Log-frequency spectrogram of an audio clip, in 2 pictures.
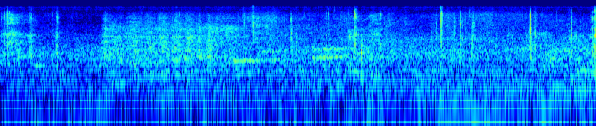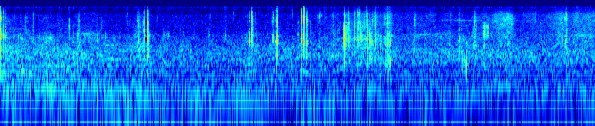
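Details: Outdoor street ambience with a low steady rumble, scattered clicks, scrapes and crackles, and faint distant voices; no clear animal call stands out.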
